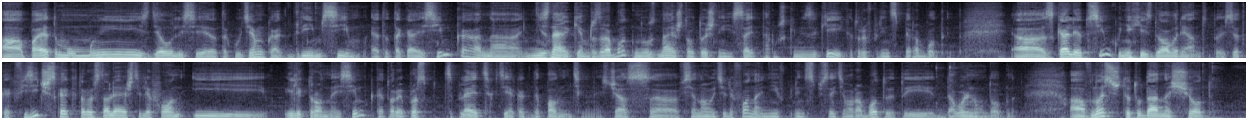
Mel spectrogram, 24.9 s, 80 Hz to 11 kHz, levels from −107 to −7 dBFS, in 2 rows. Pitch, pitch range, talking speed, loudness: 100 Hz, 95-115 Hz, 180 wpm, -35 LUFS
